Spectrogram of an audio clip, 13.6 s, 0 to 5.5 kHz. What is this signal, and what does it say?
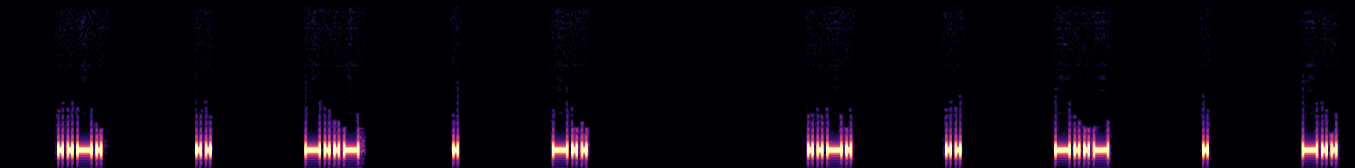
Morse code, heard as a keyed tone, about 25 wpm, spaced as for 8 wpm, 600 Hz. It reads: FIXED FIXED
